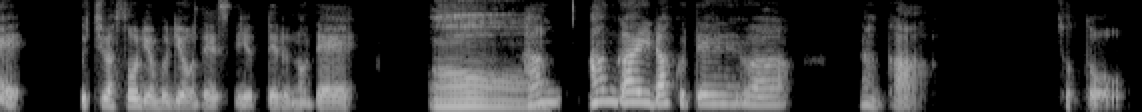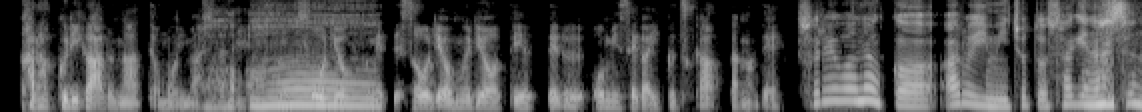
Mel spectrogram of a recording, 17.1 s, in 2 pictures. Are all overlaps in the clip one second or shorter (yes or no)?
no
